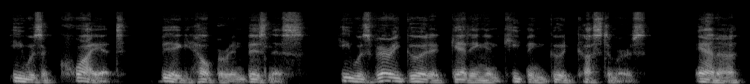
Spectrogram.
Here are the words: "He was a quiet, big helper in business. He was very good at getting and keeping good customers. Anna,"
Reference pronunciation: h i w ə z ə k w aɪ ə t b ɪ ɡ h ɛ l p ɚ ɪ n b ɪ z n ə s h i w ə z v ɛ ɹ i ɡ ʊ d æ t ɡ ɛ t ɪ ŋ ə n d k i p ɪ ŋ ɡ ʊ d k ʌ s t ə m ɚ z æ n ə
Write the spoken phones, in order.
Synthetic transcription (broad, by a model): h i w ə z ə k w aɪ ə t b ɪ ɡ h ɛ l p ɚ ɪ n b ɪ z n ə s h i w ə z v ɛ ɹ i ɡ ʊ d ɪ t ɡ ɛ t ɪ ŋ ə n k i p ɪ ŋ ɡ ʊ d k ʌ s t ə m ɚ z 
